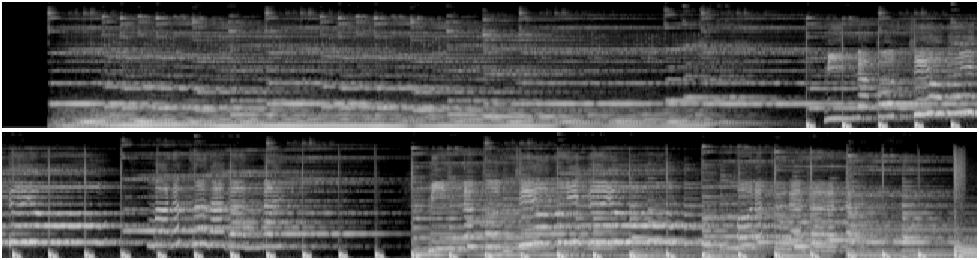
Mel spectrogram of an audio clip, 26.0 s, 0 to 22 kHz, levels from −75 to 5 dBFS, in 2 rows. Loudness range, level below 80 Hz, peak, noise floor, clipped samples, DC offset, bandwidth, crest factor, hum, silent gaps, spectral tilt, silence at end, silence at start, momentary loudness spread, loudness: 7 LU; -30 dBFS; 0 dBFS; -80 dBFS; under 0.1%; under 0.1%; over 20 kHz; 18 dB; none; none; -4.5 dB/octave; 0 s; 0.6 s; 9 LU; -17 LUFS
